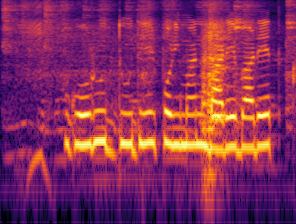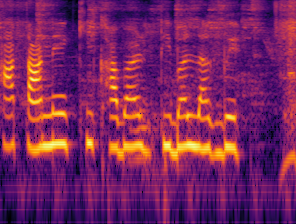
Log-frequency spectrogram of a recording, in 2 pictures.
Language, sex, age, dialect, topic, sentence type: Bengali, female, 25-30, Rajbangshi, agriculture, question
